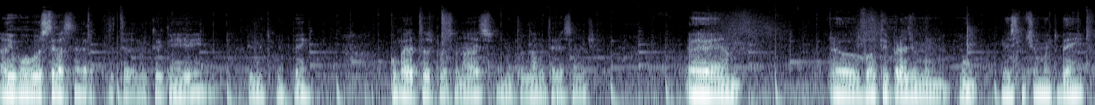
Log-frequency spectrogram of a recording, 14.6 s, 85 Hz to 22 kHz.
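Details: Ataxic dysarthria in a 35-year-old man with genetic, progressive spinocerebellar ataxia type 3 (Machado-Joseph disease), symptomatic since 2013, with great difficulty speaking plus coordination and balance problems; he has received stem cell treatment.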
